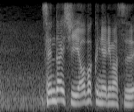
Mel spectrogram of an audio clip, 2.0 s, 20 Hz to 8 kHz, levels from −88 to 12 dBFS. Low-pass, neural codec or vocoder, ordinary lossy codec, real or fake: 7.2 kHz; none; none; real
